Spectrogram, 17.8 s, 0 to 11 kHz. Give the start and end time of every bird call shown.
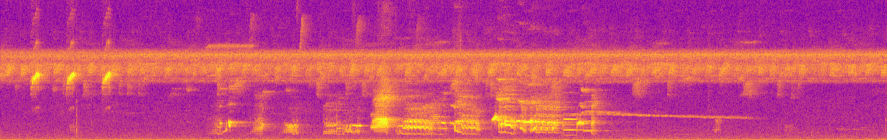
[0.00, 17.75] Mealy Parrot (Amazona farinosa)
[10.16, 15.16] Rufous-fronted Antthrush (Formicarius rufifrons)

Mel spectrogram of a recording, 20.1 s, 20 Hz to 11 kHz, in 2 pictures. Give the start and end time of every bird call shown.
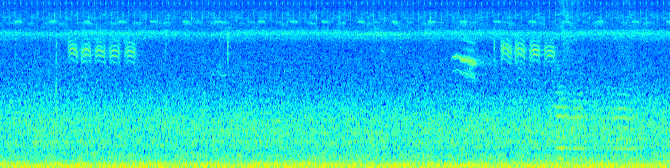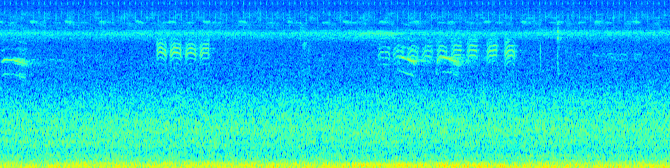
[0.00, 18.43] Black-capped Chickadee (Poecile atricapillus)
[6.62, 7.42] Blue Jay (Cyanocitta cristata)
[9.82, 10.62] Blue Jay (Cyanocitta cristata)
[15.72, 17.12] Blue Jay (Cyanocitta cristata)

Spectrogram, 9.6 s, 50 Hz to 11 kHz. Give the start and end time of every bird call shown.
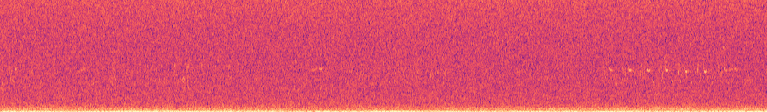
[7.50, 8.90] Hawaii Amakihi (Chlorodrepanis virens)

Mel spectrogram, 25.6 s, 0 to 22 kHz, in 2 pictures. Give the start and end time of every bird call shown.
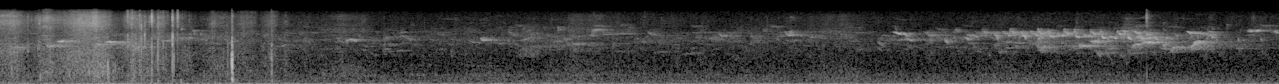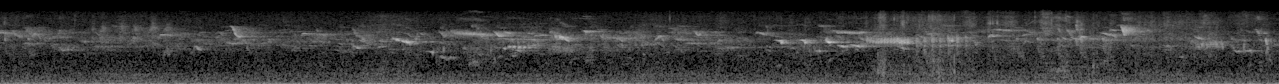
[4.68, 5.08] Apapane (Himatione sanguinea)
[7.08, 7.38] Apapane (Himatione sanguinea)
[7.78, 8.08] Apapane (Himatione sanguinea)
[8.88, 9.18] Apapane (Himatione sanguinea)
[9.48, 11.78] Hawaii Akepa (Loxops coccineus)
[9.88, 12.28] Red-billed Leiothrix (Leiothrix lutea)
[11.98, 12.28] Hawaii Elepaio (Chasiempis sandwichensis)
[15.08, 15.38] Apapane (Himatione sanguinea)
[16.68, 18.28] Apapane (Himatione sanguinea)
[20.48, 22.58] Apapane (Himatione sanguinea)

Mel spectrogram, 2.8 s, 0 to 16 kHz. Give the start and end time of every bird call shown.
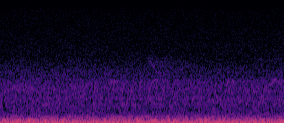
[1.37, 1.77] Veery (Catharus fuscescens)

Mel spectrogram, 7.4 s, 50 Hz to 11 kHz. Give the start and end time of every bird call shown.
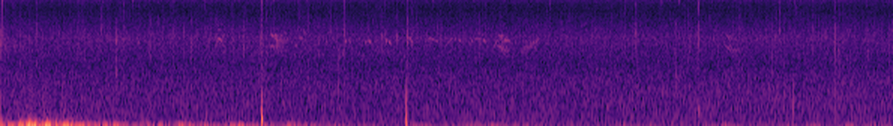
[1.77, 1.87] Hawaii Amakihi (Chlorodrepanis virens)
[2.17, 2.37] Eurasian Skylark (Alauda arvensis)
[2.77, 4.07] Hawaii Amakihi (Chlorodrepanis virens)
[4.07, 4.57] Eurasian Skylark (Alauda arvensis)
[5.97, 6.17] Eurasian Skylark (Alauda arvensis)

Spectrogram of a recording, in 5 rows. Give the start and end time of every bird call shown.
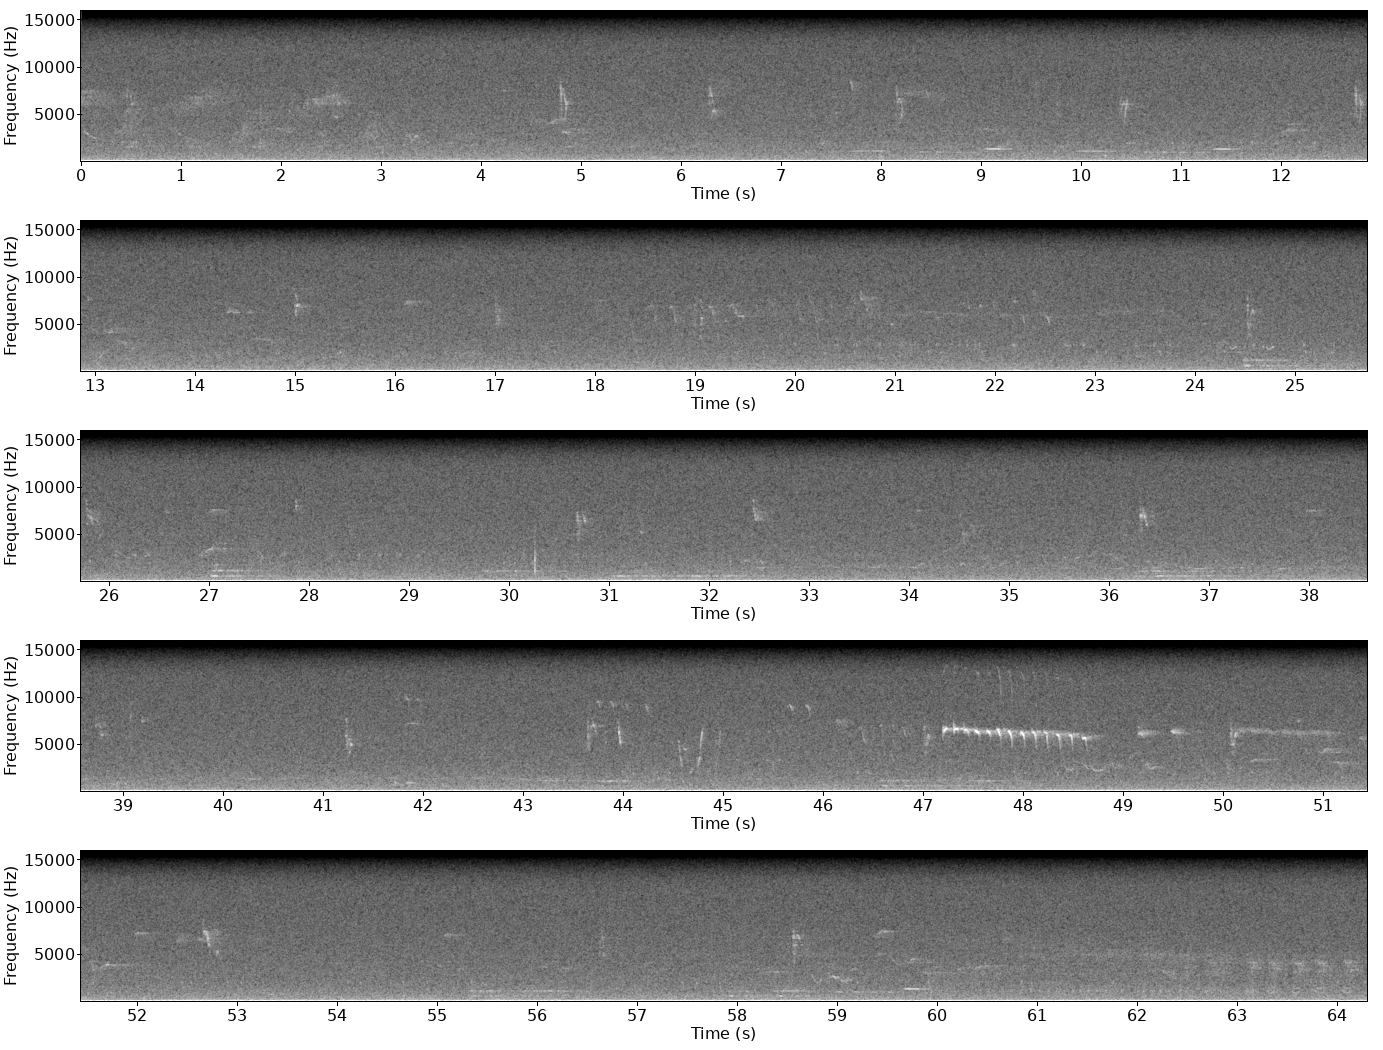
[7.52, 11.92] Rufous-and-white Wren (Thryophilus rufalbus)
[47.12, 48.72] Rufous-tailed Hummingbird (Amazilia tzacatl)

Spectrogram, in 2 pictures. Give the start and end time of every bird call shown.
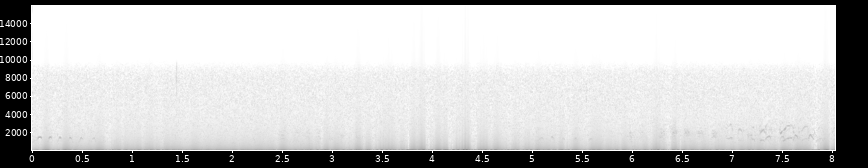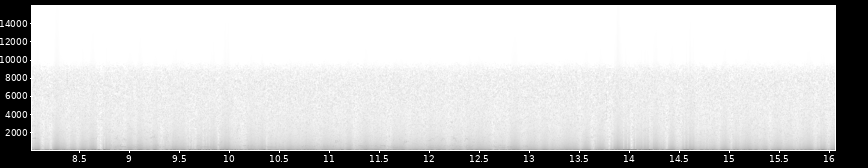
[0.00, 0.80] Band-rumped Storm-Petrel (Hydrobates castro)
[2.40, 3.50] Band-rumped Storm-Petrel (Hydrobates castro)
[5.00, 8.20] Band-rumped Storm-Petrel (Hydrobates castro)

